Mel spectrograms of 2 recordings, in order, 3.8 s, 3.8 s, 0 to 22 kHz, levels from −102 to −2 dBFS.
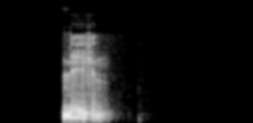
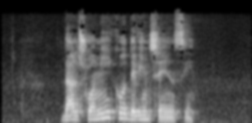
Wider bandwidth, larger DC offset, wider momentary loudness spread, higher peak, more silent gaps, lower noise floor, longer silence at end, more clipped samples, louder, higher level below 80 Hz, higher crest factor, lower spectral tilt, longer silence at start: second, 7.6 kHz vs 14.5 kHz; neither; about the same, 11 LU vs 9 LU; about the same, -2 dBFS vs -2 dBFS; neither; first, -70 dBFS vs -62 dBFS; first, 2.2 s vs 0.9 s; neither; first, -14 LUFS vs -17 LUFS; about the same, -58 dBFS vs -56 dBFS; about the same, 18 dB vs 18 dB; first, -5.5 dB/octave vs -3.5 dB/octave; about the same, 0.95 s vs 0.95 s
